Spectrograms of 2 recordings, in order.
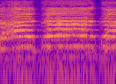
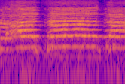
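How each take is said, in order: The two takes are said the same way.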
